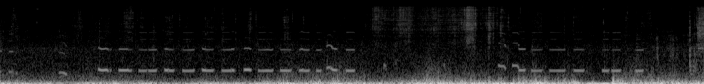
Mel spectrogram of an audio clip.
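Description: A metal detector beeps in quick repeated tones.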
